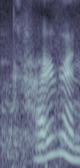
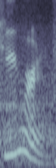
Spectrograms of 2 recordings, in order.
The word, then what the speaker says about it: Kieran: Kirn is such a interest. Oh, wait. I'm saying it wrong. It's Kieran.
